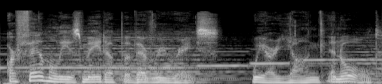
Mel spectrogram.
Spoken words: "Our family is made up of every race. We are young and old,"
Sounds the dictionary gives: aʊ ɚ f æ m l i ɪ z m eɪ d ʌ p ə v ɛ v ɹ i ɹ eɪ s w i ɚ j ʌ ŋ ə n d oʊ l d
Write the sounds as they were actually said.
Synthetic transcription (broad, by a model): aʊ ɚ f æ m l i ɪ z m eɪ d ʌ p ə v ɛ v ɹ i ɹ eɪ s w i ɚ j ʌ ŋ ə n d oʊ l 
